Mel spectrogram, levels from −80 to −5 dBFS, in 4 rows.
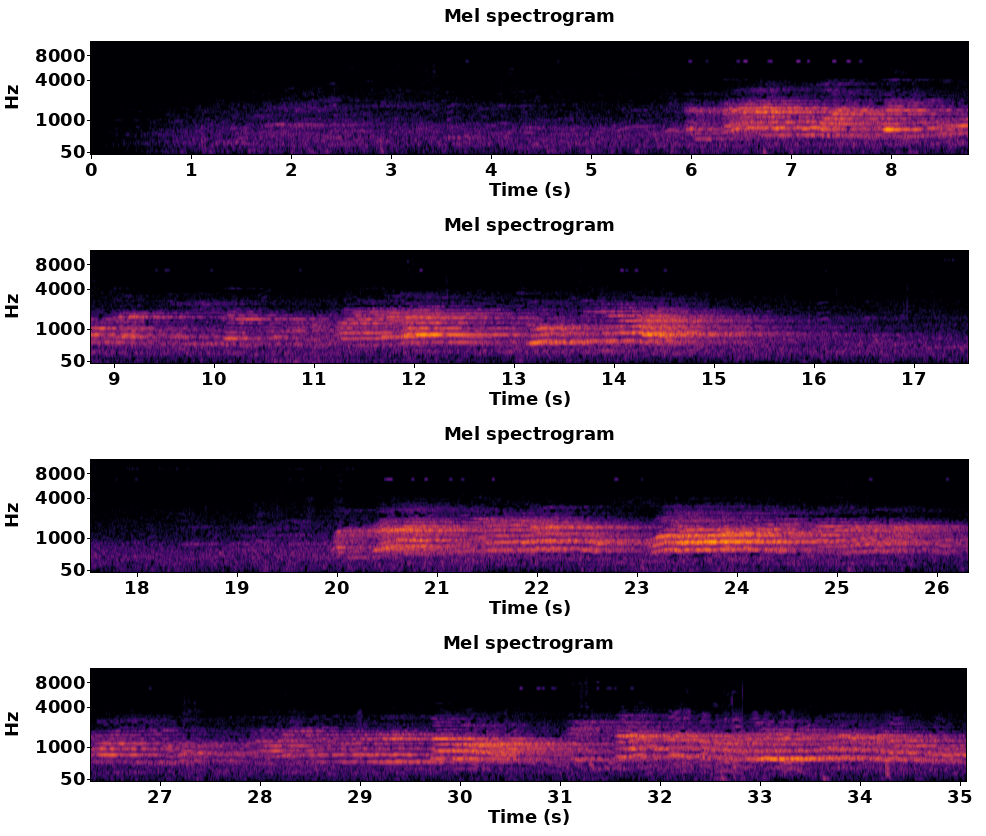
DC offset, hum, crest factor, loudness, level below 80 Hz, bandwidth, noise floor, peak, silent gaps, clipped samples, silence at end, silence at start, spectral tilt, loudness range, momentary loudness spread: under 0.1%; none; 20 dB; -35 LUFS; -72 dBFS; 10.5 kHz; -73 dBFS; -16 dBFS; none; under 0.1%; 0 s; 1.1 s; -4 dB/octave; 24 LU; 24 LU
